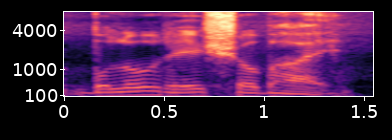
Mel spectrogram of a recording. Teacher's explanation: in Bengali, the S is pronounced with a kind of an SH sound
